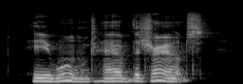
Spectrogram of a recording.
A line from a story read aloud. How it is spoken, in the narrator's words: grumbled the Bear King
